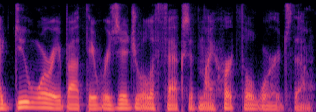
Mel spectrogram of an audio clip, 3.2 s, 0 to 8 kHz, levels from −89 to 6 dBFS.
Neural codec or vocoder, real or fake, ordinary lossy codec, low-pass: none; real; MP3, 64 kbps; 7.2 kHz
